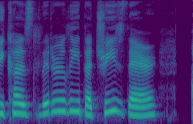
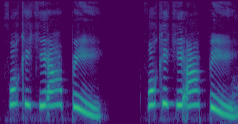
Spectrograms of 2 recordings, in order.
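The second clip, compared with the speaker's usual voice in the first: play-acted, very high, drawn-out yell; 12 semitones higher than usual. Retelling a voice yelling back at the speaker; imitating a yell. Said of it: "the voice yells back and says".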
